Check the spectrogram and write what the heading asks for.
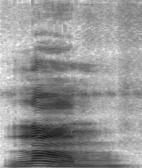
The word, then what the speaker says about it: lamb: Number one, lamb. Lamb. The MB is underlined. Wha- The B there is silent. So, we are having only M there. So, lobby, land, baby, dam.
